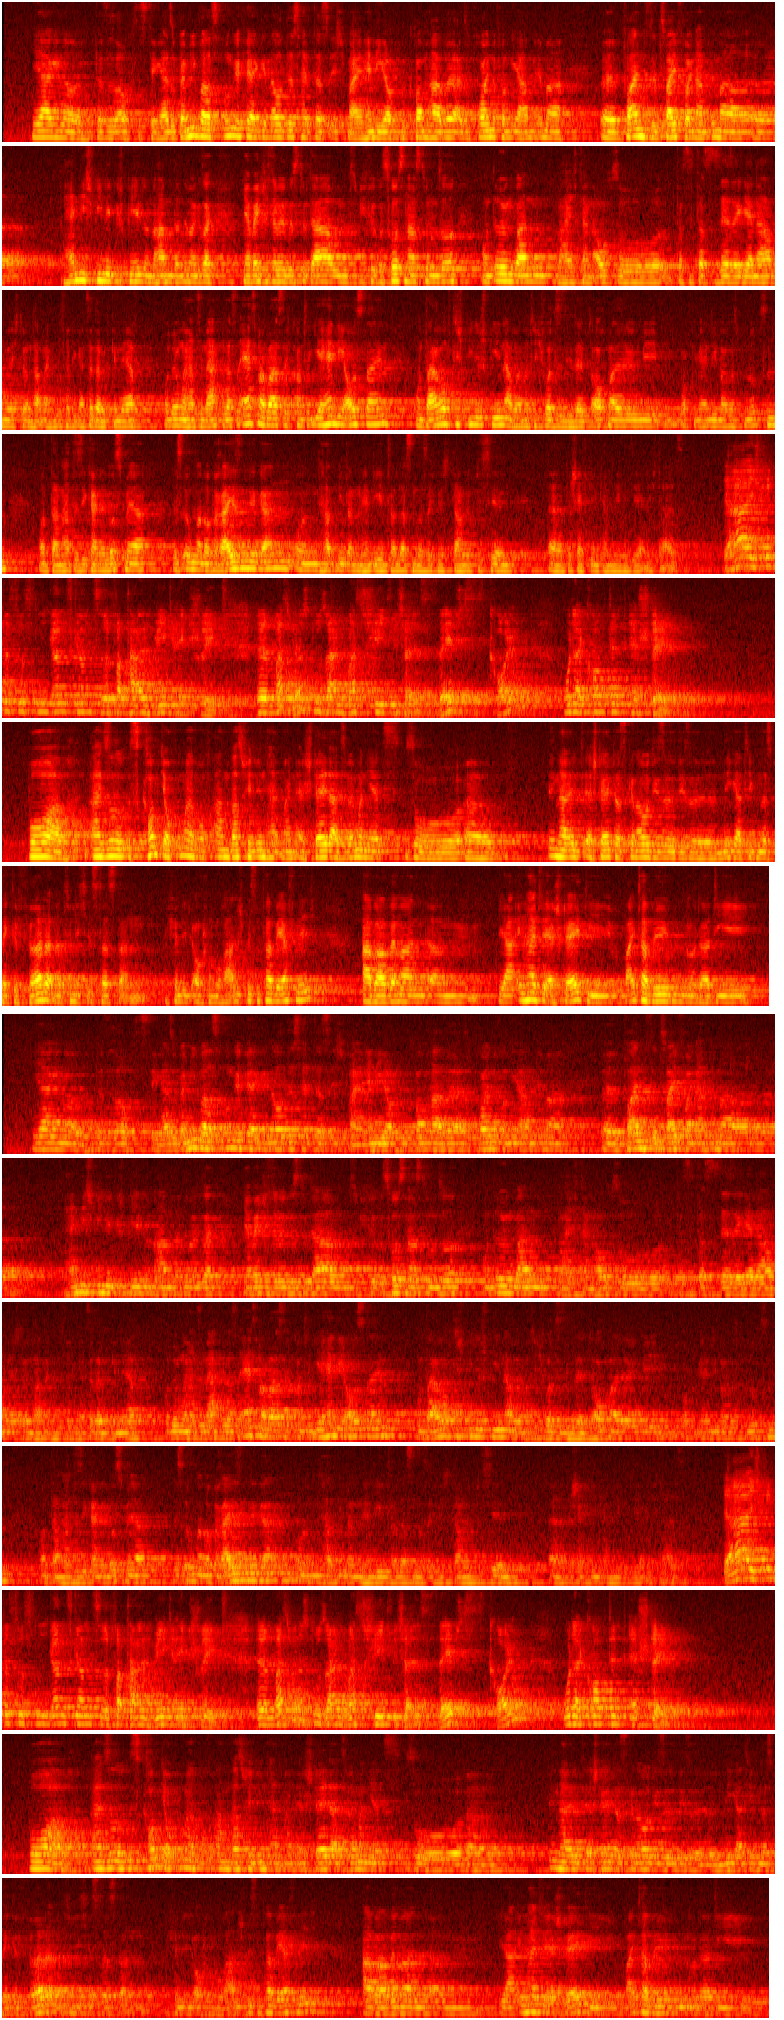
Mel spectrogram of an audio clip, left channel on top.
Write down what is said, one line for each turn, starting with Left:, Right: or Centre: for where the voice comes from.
Left: Ja, genau, das ist auch das Ding. Also bei mir war das ungefähr genau deshalb, dass ich mein Handy auch bekommen habe. Also Freunde von mir haben immer, äh, vor allem diese zwei Freunde haben immer äh, Handyspiele gespielt und haben dann immer gesagt, ja, welches Level bist du da und wie viele Ressourcen hast du und so. Und irgendwann war ich dann auch so, dass ich das sehr, sehr gerne haben möchte und habe meine Mutter die ganze Zeit damit genervt. Und irgendwann hat sie nachgelassen. Erstmal war es, ich konnte ihr Handy ausleihen und darauf die Spiele spielen, aber natürlich wollte sie selbst auch mal irgendwie auf dem Handy mal was benutzen. Und dann hatte sie keine Lust mehr, ist irgendwann auf Reisen gegangen und hat mir dann ein Handy hinterlassen, dass ich mich damit ein bisschen äh, beschäftigen kann, während sie halt nicht da ist.
Right: Ja, ich finde, dass das einen ganz, ganz äh, fatalen Weg einschlägt. Ähm, was würdest
Left: Ja.
Right: du sagen, was schädlicher ist? Selbst scrollen oder Content erstellen?
Left: Boah, also es kommt ja auch immer darauf an, was für einen Inhalt man erstellt. Also wenn man jetzt so äh, Inhalt erstellt, das genau diese, diese negativen Aspekte fördert, natürlich ist das dann, finde ich, auch schon moralisch ein bisschen verwerflich. Aber wenn man ähm, ja Inhalte erstellt, die weiterbilden oder die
